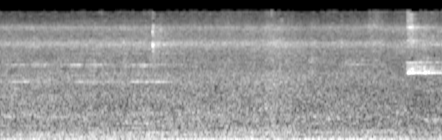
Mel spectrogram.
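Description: Steady road traffic noise with a deep, even rumble.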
